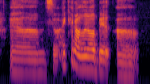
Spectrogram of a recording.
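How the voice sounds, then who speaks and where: A woman talks with a very deep, low voice and ordinary pitch variation. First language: not English. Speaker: online business coach. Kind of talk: live stream talk. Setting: Facebook live stream. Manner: halting, many fillers.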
